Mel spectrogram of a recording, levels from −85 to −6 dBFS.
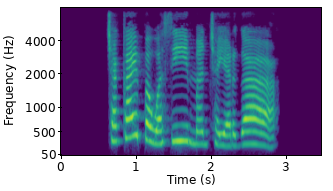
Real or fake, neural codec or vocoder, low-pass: real; none; 7.2 kHz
